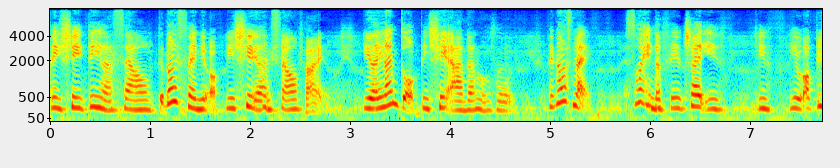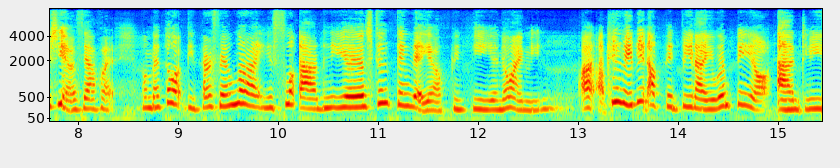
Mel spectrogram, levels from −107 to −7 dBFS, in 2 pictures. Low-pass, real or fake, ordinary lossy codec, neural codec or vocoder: none; fake; none; codec, 16 kHz, 0.5 kbps, FreqCodec, larger model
